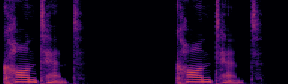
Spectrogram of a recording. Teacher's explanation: because it's being used as a noun, you want to emphasize the first syllable.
